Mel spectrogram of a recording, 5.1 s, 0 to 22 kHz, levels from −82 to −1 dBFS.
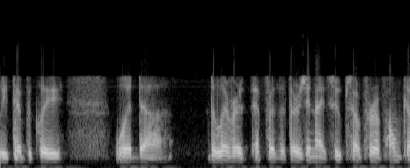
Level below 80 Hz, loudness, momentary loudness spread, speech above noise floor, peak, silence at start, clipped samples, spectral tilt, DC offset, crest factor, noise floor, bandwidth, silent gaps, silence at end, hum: -70 dBFS; -25 LUFS; 12 LU; 25 dB; -10 dBFS; 0 s; under 0.1%; -5.5 dB/octave; under 0.1%; 16 dB; -49 dBFS; 7 kHz; none; 0 s; none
